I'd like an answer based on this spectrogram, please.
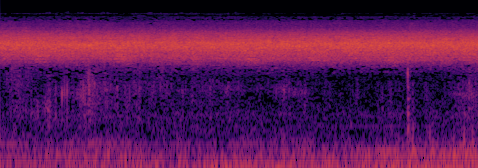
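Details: Many cicadas singing along a creek in summer woods on a warm, humid day: a dense, steady, high-pitched hiss-like drone that holds without a break, with faint footsteps and rustling underneath.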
